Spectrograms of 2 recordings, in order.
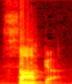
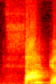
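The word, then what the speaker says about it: Sokka: pronounced in the movie Ang is pronounced Ang uh I think qara is still qara but Saka in the movie is now sooka what why do they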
